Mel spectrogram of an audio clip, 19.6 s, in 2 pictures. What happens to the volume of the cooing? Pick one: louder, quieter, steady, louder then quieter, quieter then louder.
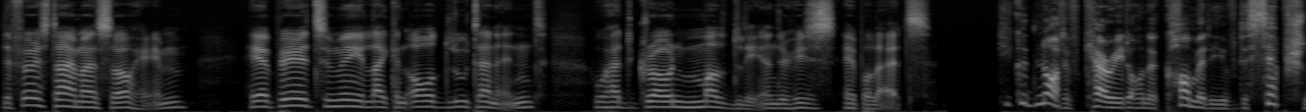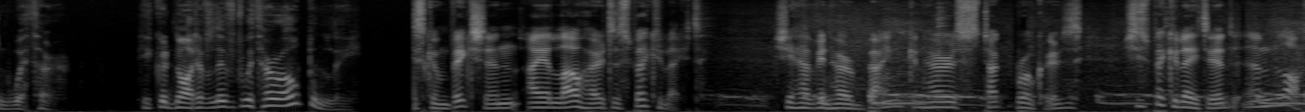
louder then quieter.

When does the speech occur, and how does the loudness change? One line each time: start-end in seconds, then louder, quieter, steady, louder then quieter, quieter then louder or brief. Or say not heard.
0.0-19.5 steady.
